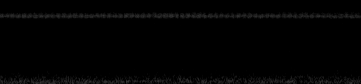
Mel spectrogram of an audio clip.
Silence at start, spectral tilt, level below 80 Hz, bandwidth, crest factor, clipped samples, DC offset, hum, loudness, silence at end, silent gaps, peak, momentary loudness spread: 0 s; -2 dB/octave; -70 dBFS; 16 kHz; 14 dB; under 0.1%; under 0.1%; none; -50 LUFS; 0 s; none; -40 dBFS; 1 LU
